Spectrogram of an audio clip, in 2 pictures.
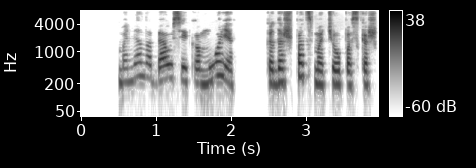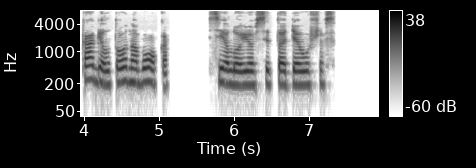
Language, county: Lithuanian, Šiauliai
